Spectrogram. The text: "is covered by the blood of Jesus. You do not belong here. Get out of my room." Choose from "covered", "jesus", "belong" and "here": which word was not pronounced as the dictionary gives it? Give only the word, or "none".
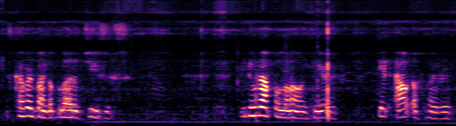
none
